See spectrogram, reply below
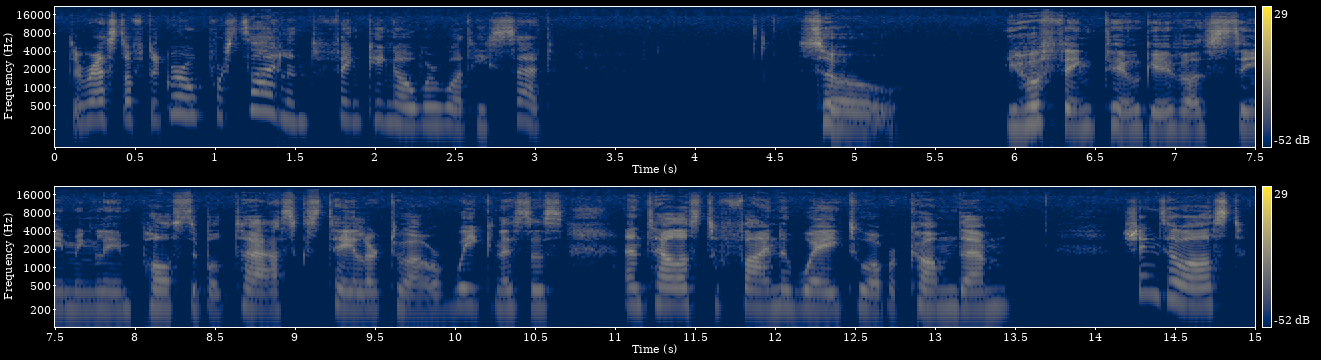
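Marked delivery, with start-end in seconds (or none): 4.6-13.5 put-on lower, steady boy's voice; a lower, level classmate asking a question; calm classmate. A narrator's reading. Shinzo sums up Izuku's theory, lower and steady.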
